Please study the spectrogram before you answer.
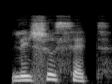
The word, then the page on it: les chaussettes: frances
